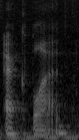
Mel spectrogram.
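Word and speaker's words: Ekblad: your last name again e kbl l a d is how it's spelled and it's pronounced eblad okay thank you never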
